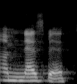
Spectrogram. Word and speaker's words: Nesbitt: It's Nesbitt. So like the I and the E are reversed. So it sounds like N-E-S.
